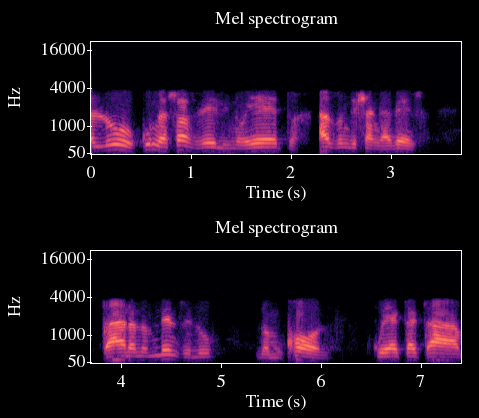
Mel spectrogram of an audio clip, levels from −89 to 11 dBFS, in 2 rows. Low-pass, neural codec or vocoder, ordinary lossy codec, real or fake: 3.6 kHz; none; Opus, 16 kbps; real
